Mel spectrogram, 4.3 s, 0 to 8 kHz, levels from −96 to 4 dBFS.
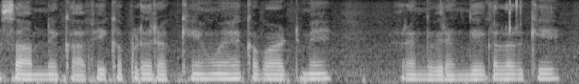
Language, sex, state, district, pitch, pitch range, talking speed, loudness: Hindi, male, Uttar Pradesh, Lalitpur, 125 Hz, 120-130 Hz, 165 wpm, -21 LUFS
